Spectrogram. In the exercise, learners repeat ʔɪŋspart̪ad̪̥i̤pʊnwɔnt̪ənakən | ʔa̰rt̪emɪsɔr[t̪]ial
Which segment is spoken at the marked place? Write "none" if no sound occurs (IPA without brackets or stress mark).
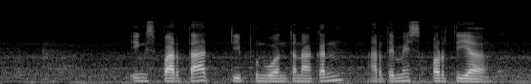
t̪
